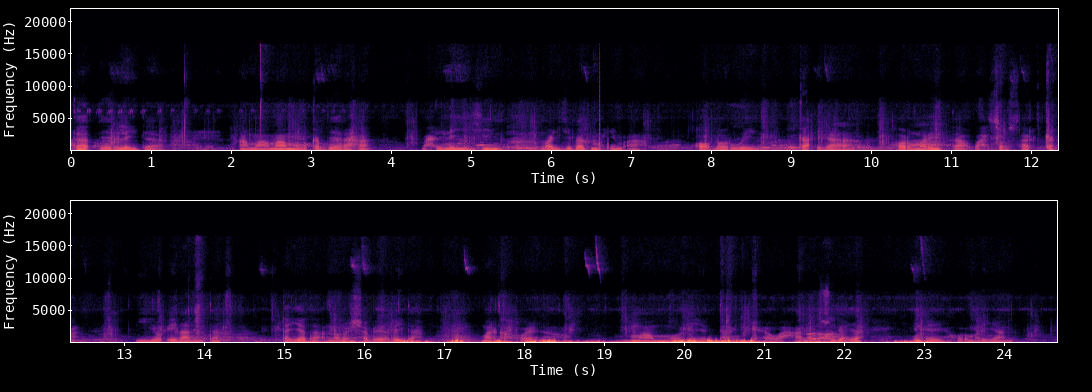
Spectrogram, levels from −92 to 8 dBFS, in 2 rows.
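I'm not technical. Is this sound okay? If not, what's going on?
No. At about 6.61 seconds, something in the recording chain most likely received a sudden jolt of electricity, such as a plug being nudged, a switch flicking or a burst of static. That jolt gets added straight onto the audio, producing a loud pop: two sharp thumps in quick succession, ending by about 6.73 seconds, and clearly louder than the speech. The speech itself carries on underneath without a break.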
